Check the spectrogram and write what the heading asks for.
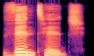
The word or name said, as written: vintage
